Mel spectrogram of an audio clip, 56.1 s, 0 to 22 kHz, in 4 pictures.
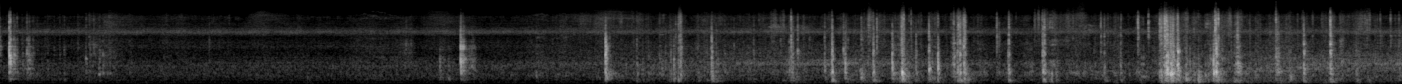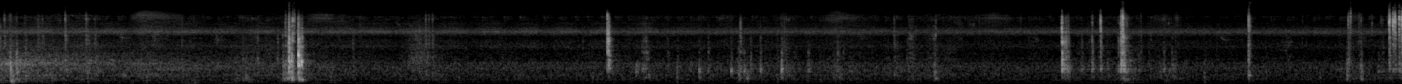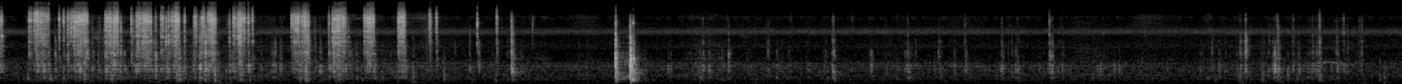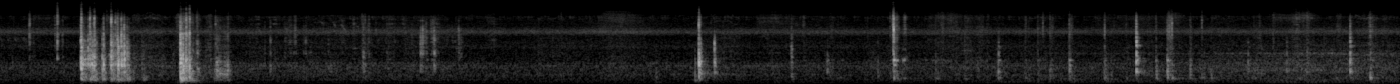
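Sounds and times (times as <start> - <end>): insects chirping: 0.0 - 56.0
hand tools clicking and knocking: 6.4 - 14.7, 27.5 - 33.3
rapid sharp ratchet clicks: 27.8 - 33.1.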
